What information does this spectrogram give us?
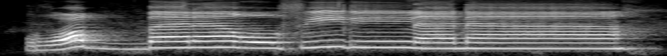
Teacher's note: ہم دونوں درمیان والے الف نہیں پڑھیں گے بلکہ نون کو غین کے ساتھ ملا کر پڑھیں گے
